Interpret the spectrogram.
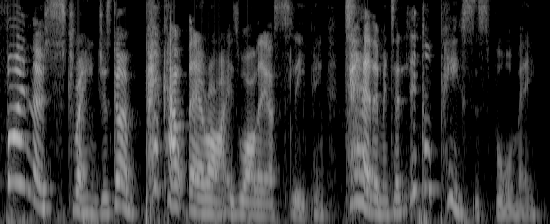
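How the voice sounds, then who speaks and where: A woman's voice: medium pitch, sing-song, normal speed, bright, forceful tone. A woman voicing a vicious one-eyed wicked old witch from a storybook, screeching her commands. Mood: furious.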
